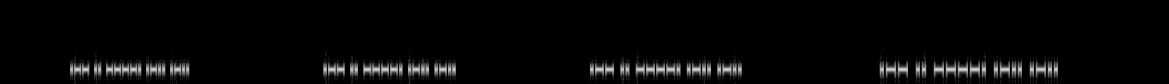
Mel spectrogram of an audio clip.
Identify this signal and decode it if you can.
Morse code, heard as a keyed tone, about 52 wpm, 700 Hz. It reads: WI9LL WI9LL WI9LL WI9LL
